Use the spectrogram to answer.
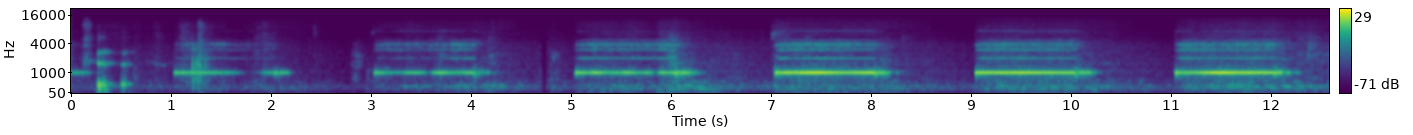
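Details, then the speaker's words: In a hospital during a podcast recording: repeated electronic beeps about every two seconds, growing louder, from a bedside monitor alarm, prompting a call for the nurse. "Oh, look, there's the beeps. Hold on. Let me call the nurse real quick."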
